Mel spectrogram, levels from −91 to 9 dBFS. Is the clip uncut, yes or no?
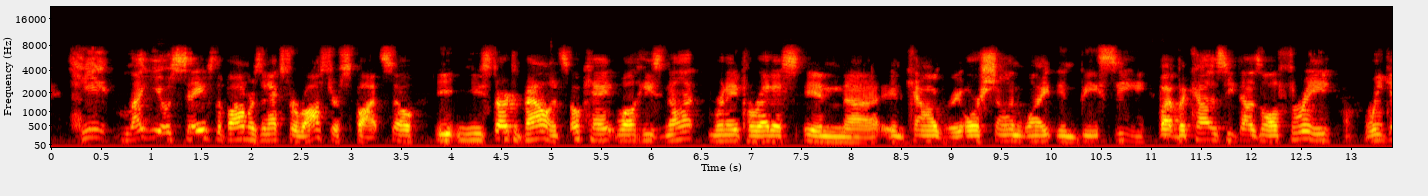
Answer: no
